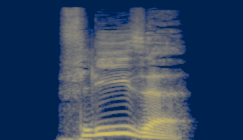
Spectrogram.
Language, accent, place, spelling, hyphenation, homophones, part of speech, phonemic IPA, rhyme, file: German, Germany, Berlin, Vliese, Vlie‧se, Fliese, noun, /ˈfliːzə/, -iːzə, De-Vliese.ogg
- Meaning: nominative/accusative/genitive plural of Vlies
